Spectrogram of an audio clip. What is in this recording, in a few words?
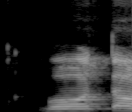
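"botol", Malay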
